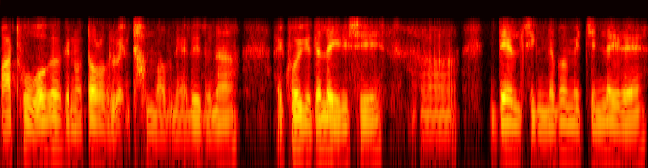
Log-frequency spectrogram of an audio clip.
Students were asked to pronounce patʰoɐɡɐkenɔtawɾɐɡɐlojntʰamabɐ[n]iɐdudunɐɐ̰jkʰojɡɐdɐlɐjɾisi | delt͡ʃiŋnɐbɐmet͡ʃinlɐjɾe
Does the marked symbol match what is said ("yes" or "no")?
yes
